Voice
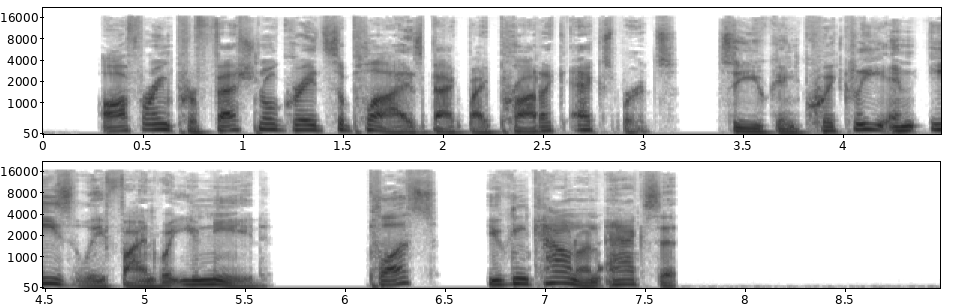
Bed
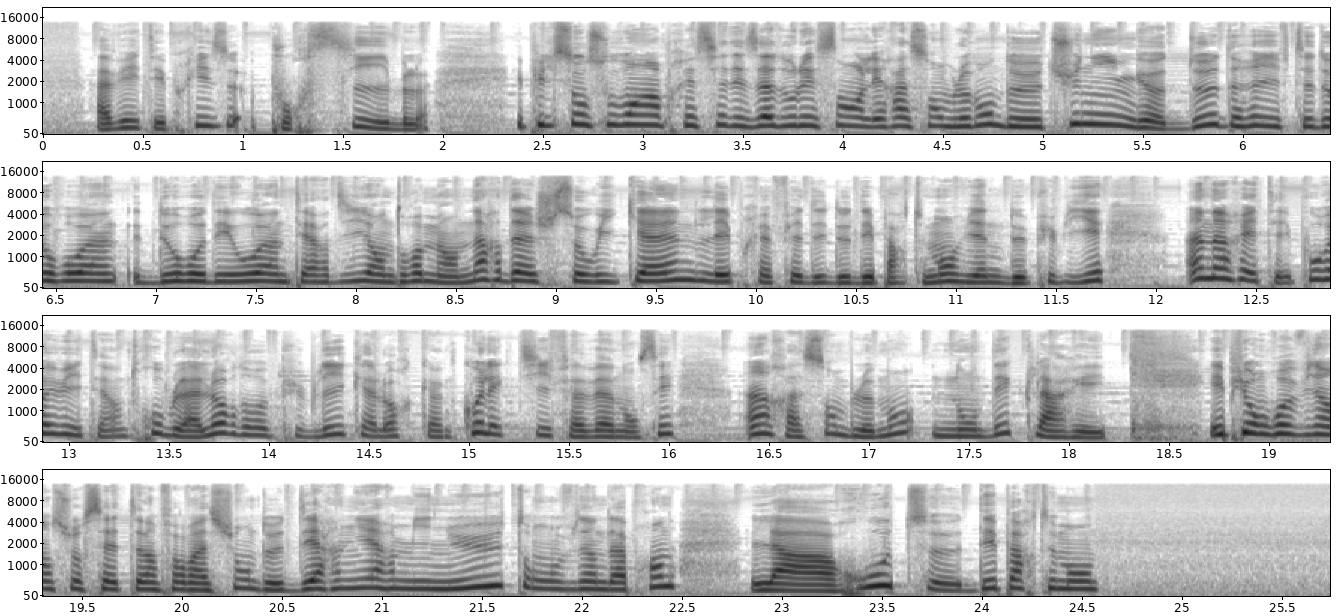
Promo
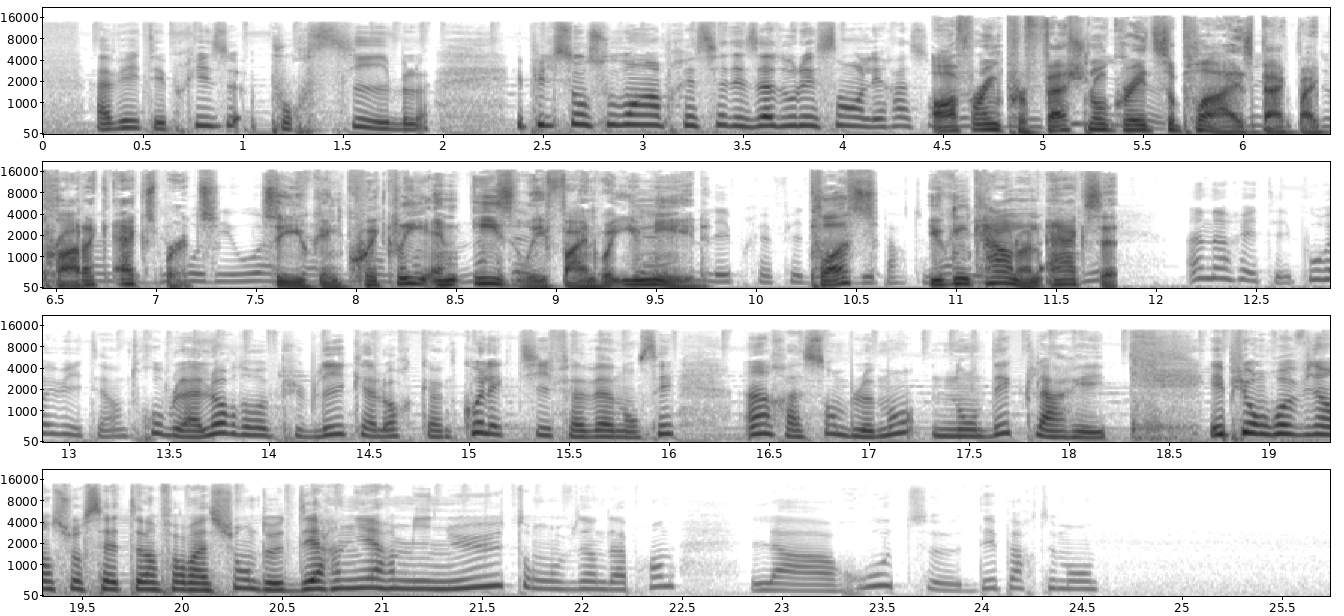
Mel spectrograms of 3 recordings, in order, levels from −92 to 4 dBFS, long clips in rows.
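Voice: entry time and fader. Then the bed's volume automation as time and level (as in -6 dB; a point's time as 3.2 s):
4.15 s, -1.5 dB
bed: 3.99 s -3 dB
4.59 s -21.5 dB
12.6 s -21.5 dB
13.65 s -2 dB
20.77 s -2 dB
22.52 s -24 dB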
